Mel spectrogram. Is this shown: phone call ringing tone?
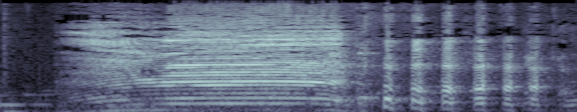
no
